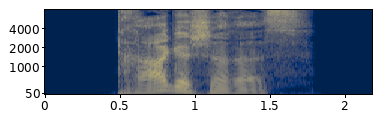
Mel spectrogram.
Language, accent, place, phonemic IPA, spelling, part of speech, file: German, Germany, Berlin, /ˈtʁaːɡɪʃəʁəs/, tragischeres, adjective, De-tragischeres.ogg
- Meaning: strong/mixed nominative/accusative neuter singular of tragischer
